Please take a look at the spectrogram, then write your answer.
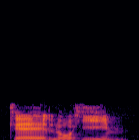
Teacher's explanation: The aleph is weak, loses its consonantal force, and these two combine to form the long E here.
